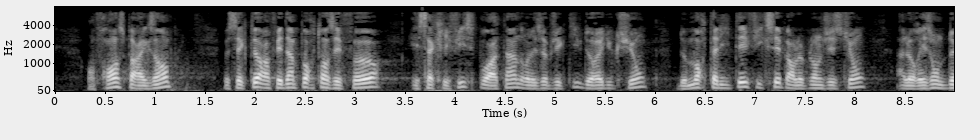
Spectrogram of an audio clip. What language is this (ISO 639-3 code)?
fra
